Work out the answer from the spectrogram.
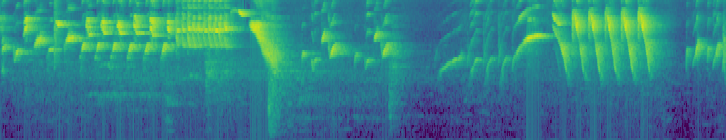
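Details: Champion goldfinch from Morocco singing a dense, fast sequence: rolling repeated twitter notes, a sharp descending buzzy sweep, then rising whistled slurs and quick tinkling runs at a lively pace.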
